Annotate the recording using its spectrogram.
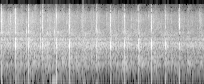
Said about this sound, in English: Can we give another round of applause to Jim and Julian?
